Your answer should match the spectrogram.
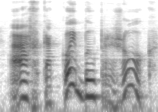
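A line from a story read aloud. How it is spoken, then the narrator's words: Sigh. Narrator (Russian): вздохнул Том Барнабас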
